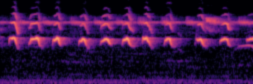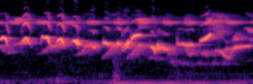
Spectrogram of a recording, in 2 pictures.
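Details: Young Medan white-rumped shama, just past the speckled juvenile stage, singing: a fast run of paired two-tone chirps repeated about four times a second, then a jumbled twittering, whistled phrase at the end.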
